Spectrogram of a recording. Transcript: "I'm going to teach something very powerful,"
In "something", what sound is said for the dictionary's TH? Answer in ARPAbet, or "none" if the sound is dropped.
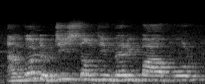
T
